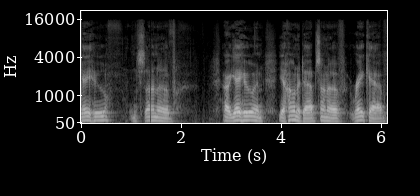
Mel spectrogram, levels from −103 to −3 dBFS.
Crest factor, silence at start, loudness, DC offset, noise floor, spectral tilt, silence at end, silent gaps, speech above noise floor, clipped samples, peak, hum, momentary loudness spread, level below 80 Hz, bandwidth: 18 dB; 0 s; -37 LUFS; under 0.1%; -71 dBFS; -6.5 dB/octave; 0 s; none; 35 dB; under 0.1%; -20 dBFS; none; 14 LU; -74 dBFS; 15.5 kHz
